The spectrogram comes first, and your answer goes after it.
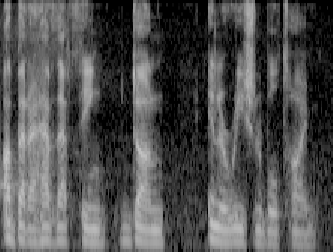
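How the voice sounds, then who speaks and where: At a fairly slow pace, a man with a non-native accent speaks in a bright, sharp tone. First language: not English. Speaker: woodworking YouTuber. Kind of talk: tutorial. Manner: casual, hesitant with fillers.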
